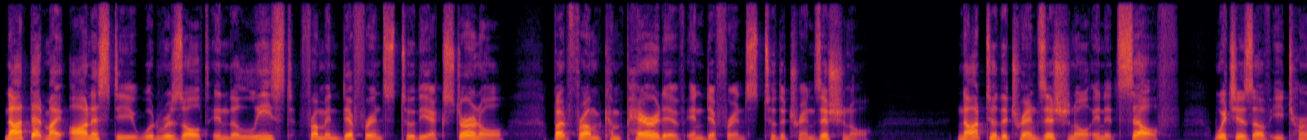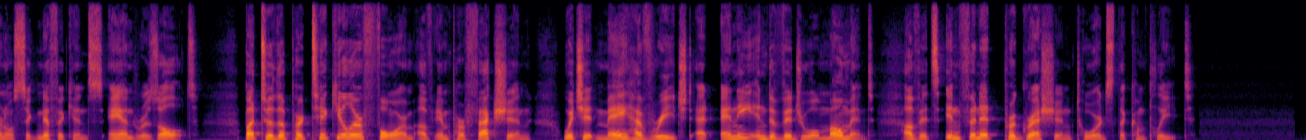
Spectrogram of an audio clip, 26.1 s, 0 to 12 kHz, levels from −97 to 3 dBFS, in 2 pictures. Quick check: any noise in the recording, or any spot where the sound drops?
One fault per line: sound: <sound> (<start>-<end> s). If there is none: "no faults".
no faults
